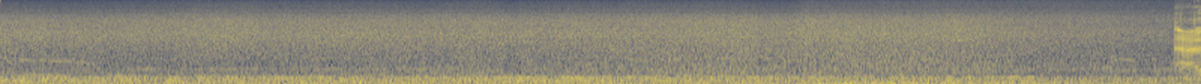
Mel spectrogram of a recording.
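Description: Heavy ocean surf: large waves breaking and washing in, a loud, steady rushing noise with no distinct separate crashes.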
